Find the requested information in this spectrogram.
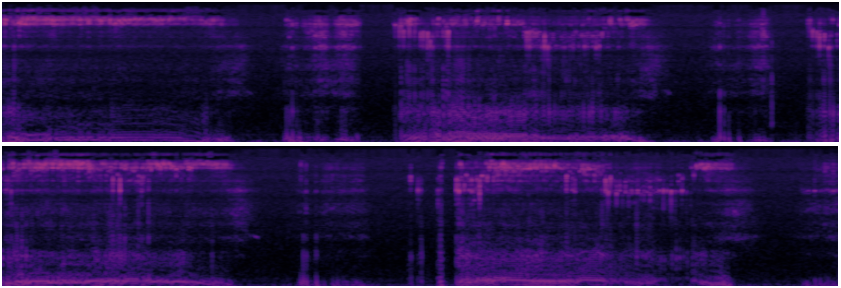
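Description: Repeated low, rumbling, growl-like snores over a steady mains hum; snoring in a sleeping dog.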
